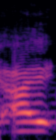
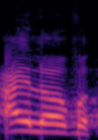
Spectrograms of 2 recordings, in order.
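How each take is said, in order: First: There is a pause after I. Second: There is a pause before you.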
